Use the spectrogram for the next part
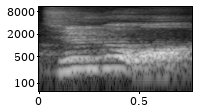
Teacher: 우 더하기 어가 워가 되죠. 바로 모음 축약이 일어나는 모습입니다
